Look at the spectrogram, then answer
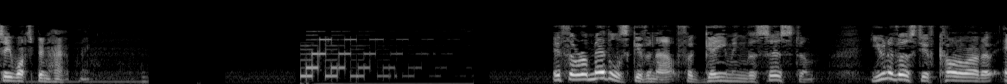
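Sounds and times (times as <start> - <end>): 
speech: 0.0 - 1.0, 5.5 - 10.0
segment-opening electronic beep tones: 3.0 - 4.7.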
